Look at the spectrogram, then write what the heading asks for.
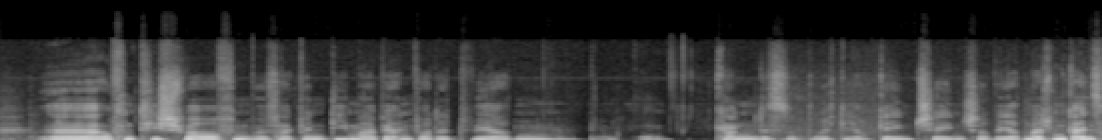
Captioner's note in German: räuspern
